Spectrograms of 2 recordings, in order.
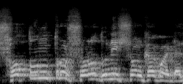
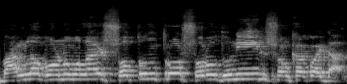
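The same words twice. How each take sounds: First: Said in the usual way. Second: Slow dictation. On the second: Shown as a demonstration. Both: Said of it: "লিখো".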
